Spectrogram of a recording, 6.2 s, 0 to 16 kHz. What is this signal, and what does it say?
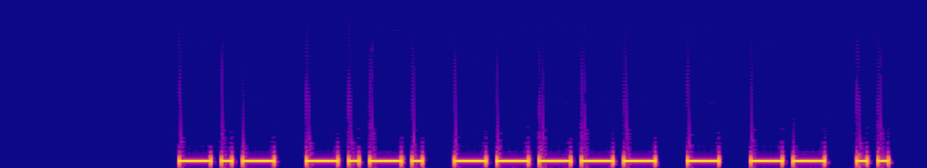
Morse code, heard as a keyed tone, about 17 wpm, 700 Hz. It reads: KC0TMI
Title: USA Call Signs - 6 Characters - 17wpm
